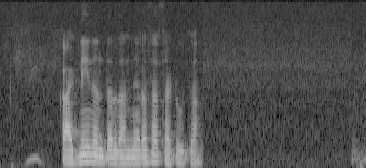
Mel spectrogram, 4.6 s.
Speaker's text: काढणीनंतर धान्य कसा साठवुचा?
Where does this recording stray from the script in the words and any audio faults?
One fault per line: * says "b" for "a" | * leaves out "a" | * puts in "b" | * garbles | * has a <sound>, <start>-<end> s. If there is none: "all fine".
all fine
